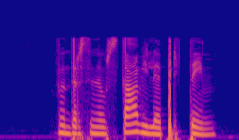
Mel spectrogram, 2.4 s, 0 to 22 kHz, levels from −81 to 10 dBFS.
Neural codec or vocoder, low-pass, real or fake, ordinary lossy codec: none; 7.2 kHz; real; none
